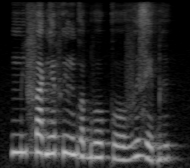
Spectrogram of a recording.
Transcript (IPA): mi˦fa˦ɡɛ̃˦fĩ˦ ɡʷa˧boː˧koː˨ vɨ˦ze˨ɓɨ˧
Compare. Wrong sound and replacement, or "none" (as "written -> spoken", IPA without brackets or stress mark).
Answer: none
